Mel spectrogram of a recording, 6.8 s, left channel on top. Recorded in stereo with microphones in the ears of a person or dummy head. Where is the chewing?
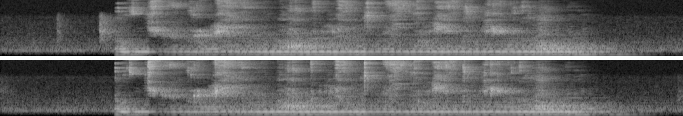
45° right (ahead or behind), 1.7 m.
